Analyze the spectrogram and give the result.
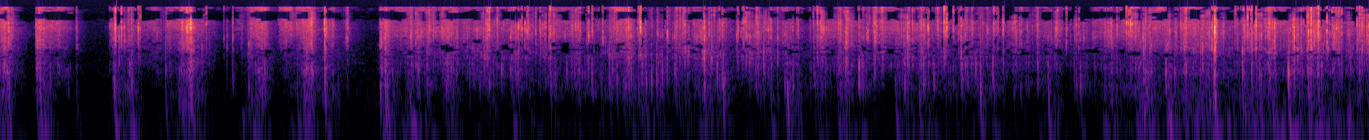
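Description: Long painted nails and fingertips grip, squeeze and scratch a small, flat yellow cardboard sleeve of a full milk chocolate hazelnut bar held in both hands. Quick bursts of dry, bright crinkling and scratching come in choppy bursts at first, then settle into a steady, dense rustle. The sound is quiet and mostly high-pitched, with little low end.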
